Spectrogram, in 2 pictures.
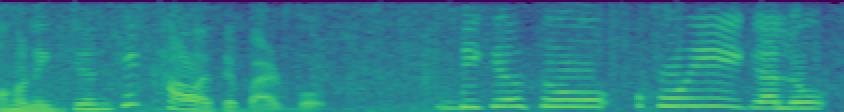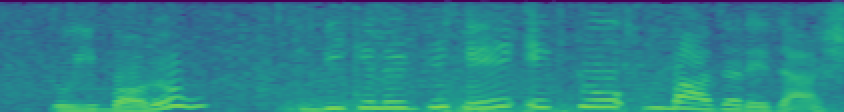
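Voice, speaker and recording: Woman voicing a very high-pitched village woman. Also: heavy background noise, full character voice. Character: village woman, homely mother, outspoken and affectionate. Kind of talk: cartoon story acting.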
